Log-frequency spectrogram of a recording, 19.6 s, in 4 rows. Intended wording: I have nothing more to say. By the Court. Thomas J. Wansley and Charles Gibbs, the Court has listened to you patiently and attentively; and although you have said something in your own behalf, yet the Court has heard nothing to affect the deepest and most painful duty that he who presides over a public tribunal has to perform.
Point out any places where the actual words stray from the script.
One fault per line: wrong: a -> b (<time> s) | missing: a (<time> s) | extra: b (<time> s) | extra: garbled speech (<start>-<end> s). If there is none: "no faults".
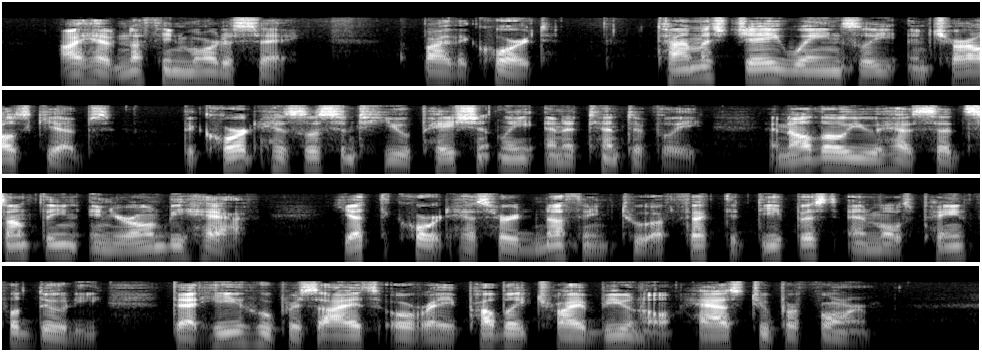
no faults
